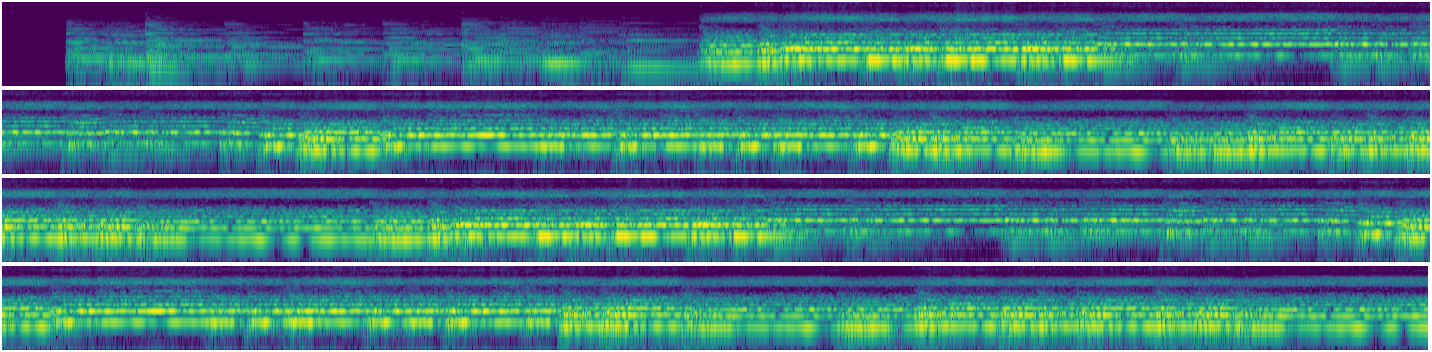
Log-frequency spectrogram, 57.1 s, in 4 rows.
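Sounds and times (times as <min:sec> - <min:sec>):
second tenors of a male choir singing: 0:07.0 - 0:57.0.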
